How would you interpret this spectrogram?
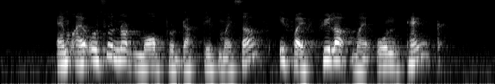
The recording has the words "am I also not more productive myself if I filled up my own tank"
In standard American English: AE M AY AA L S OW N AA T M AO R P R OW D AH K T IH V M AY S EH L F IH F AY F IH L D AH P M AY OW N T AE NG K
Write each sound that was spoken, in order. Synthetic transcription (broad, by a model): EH M AY AA L S OW N AA T M AO P R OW D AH K T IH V M AY S EH L F IH F AY F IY L AA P M AY OW N T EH NG K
